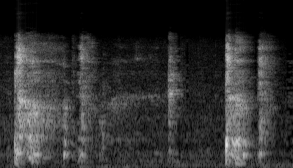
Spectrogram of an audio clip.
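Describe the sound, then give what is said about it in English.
Several harsh coughs from a person who recently had COVID, arriving in two short clusters separated by a pause, each a sharp loud burst that quickly fades, with no speech between them. “sorry, I might be coughing a bit during this.”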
